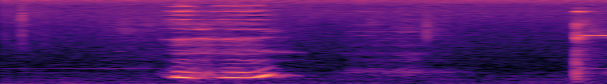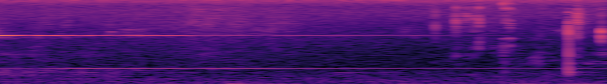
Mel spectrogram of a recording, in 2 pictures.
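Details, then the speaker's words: Role-played ASMR Weber test: a tuning fork is struck and placed on top of the head to check for lateralised hearing, ringing a steady pure tone that slowly fades after a brief murmur. "so I'm going to strike the tuning fork and firstly put it right at the top of your head if you could just tell me whether you hear it more on one side the other or bilaterally"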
